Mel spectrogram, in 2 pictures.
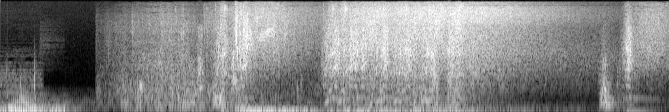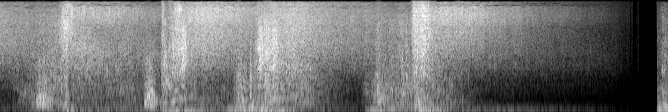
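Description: Giant monsters roar and screech loudly.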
